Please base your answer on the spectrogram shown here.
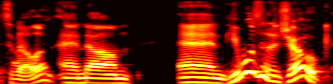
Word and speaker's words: Civella: But you cannot say or discuss the Kansas City mob without talking about Nicholas Civella or Civella, depending how you say it, Civella, and he wasn't a joke.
